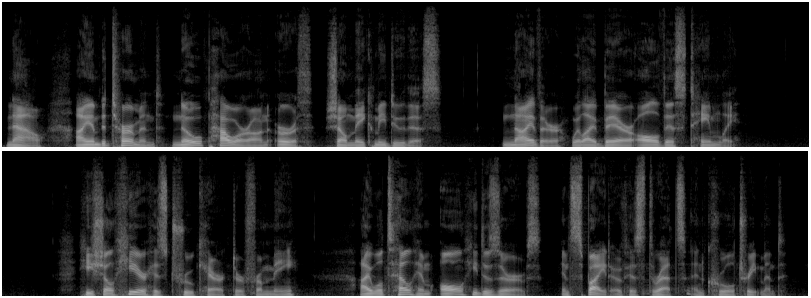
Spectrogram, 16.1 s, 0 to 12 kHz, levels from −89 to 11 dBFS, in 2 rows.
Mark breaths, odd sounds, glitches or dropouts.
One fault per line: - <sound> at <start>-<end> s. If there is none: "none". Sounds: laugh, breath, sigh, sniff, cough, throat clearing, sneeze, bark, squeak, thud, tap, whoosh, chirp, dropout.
none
